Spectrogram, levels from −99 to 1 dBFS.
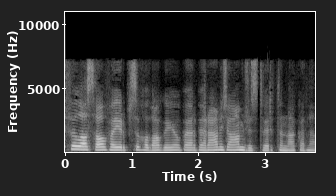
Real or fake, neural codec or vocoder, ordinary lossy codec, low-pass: fake; codec, 16 kHz, 0.8 kbps, ZipCodec; AAC, 32 kbps; 7.2 kHz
